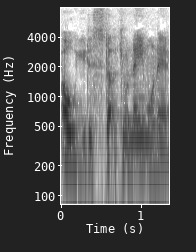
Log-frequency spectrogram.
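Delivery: ordinary delivery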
